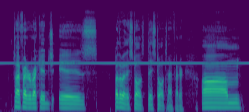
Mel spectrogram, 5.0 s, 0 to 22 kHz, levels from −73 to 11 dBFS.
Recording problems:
high-pitched whine; noticeable; throughout; 2.5 kHz, 15 dB below the speech

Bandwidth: 15 kHz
